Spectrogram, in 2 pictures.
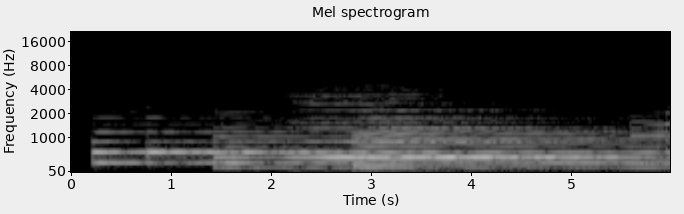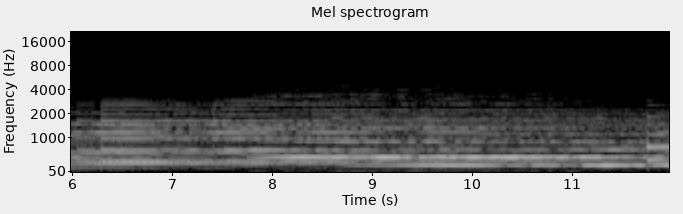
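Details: Calm ambient music with sustained synthesizer chords and ringing tones, and no animal voice.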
